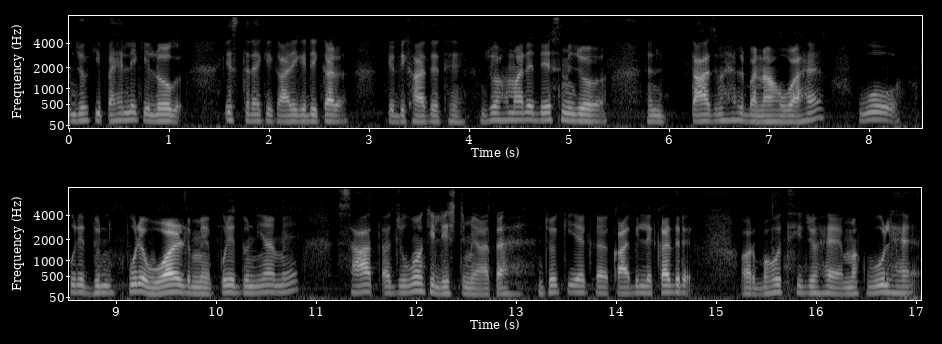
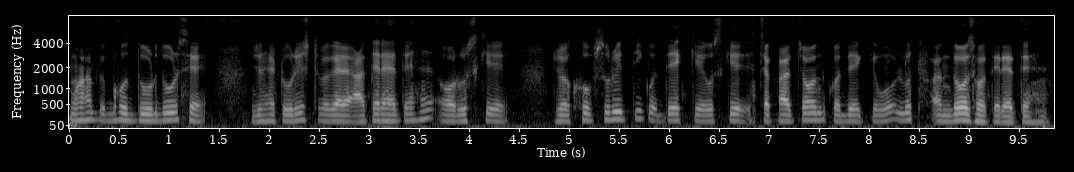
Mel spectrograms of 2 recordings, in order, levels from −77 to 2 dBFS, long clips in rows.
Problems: constant background noise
